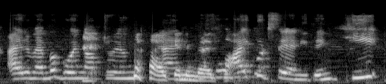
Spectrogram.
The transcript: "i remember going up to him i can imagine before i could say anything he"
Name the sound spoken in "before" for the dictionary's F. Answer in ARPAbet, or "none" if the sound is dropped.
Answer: none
